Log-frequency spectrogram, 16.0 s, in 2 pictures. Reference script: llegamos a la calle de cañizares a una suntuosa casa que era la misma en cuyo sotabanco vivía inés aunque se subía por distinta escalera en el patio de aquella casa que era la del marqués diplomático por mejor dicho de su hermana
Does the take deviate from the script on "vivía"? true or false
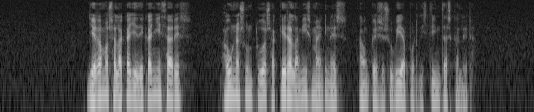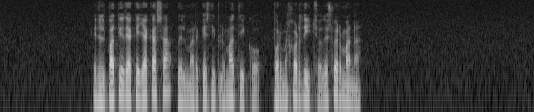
true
